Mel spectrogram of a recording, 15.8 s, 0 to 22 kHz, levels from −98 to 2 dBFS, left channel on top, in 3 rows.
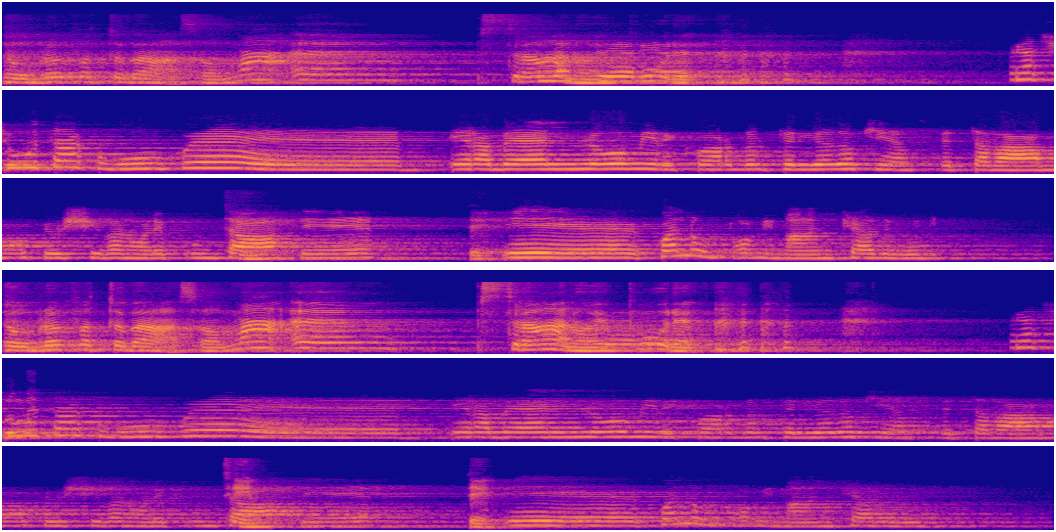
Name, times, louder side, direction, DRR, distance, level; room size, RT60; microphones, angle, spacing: voice 1, 0.0-2.0 2.4-4.3 5.3-5.4 11.6-11.9 12.9-13.0, right 4 dB, 60° right, 12 dB, 0.4 m, -27 dB
voice 2, 2.7-3.4 5.0-12.4 13.0-15.2, left 6 dB, 60° left, 12 dB, 0.3 m, -27 dB
13.5 x 13.0 x 3.5 m, 2.4 s
head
